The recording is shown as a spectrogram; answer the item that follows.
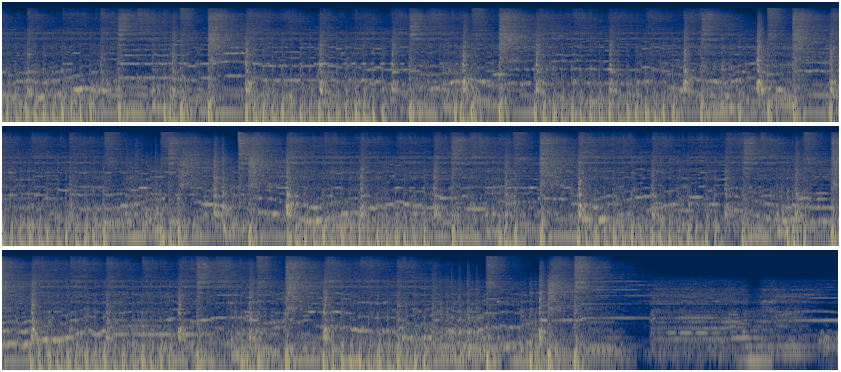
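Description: Live heavy metal band playing: a fast, dense drum kit with bass drum under electric guitar and bass guitar. The song stops about a second and a half before the end, leaving a guitar note ringing.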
